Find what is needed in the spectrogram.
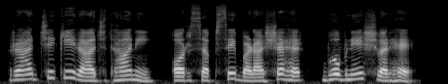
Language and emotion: Hindi, neutral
